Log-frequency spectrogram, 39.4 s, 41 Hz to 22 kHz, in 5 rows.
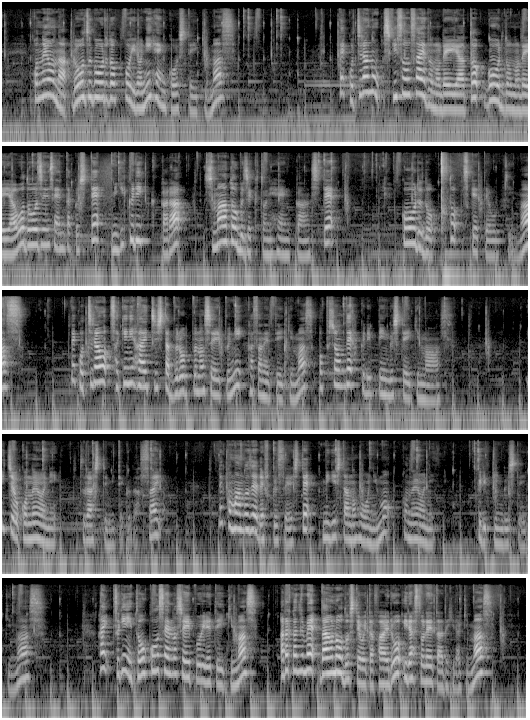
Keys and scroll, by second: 13.0-14.3 typing, 14.5 Return, 16.2 super+s, 16.4 super+z, 27.2 super+j.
